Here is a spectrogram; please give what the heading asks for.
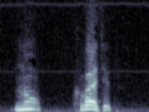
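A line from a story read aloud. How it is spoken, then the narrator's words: Boss speaking sternly. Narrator (Russian): строго сказал начальник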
